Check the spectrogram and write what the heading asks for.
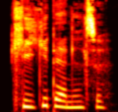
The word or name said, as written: klikedannelse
